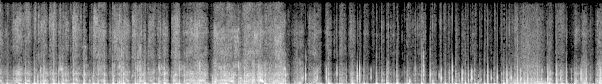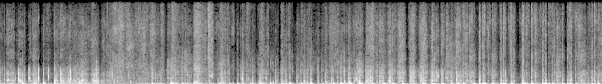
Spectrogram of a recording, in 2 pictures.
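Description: Fingertips and nails scratch and tap the surface of a medium black synthetic fabric (nylon/polyester) shoulder bag, soft and hollow, held close in front of the microphone. Quick, irregular, dull low thumps come in a steady stream, about four per second, mixed with soft scratchy rustling. Each tap dies away almost at once.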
